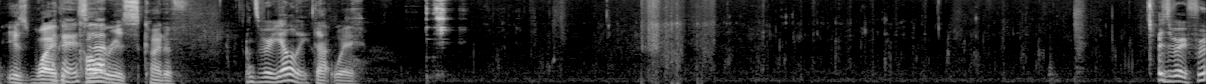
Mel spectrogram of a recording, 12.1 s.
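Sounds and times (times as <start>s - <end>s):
faint chewing: 4.6s - 11.7s
pastry crunch: 4.9s - 11.6s.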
